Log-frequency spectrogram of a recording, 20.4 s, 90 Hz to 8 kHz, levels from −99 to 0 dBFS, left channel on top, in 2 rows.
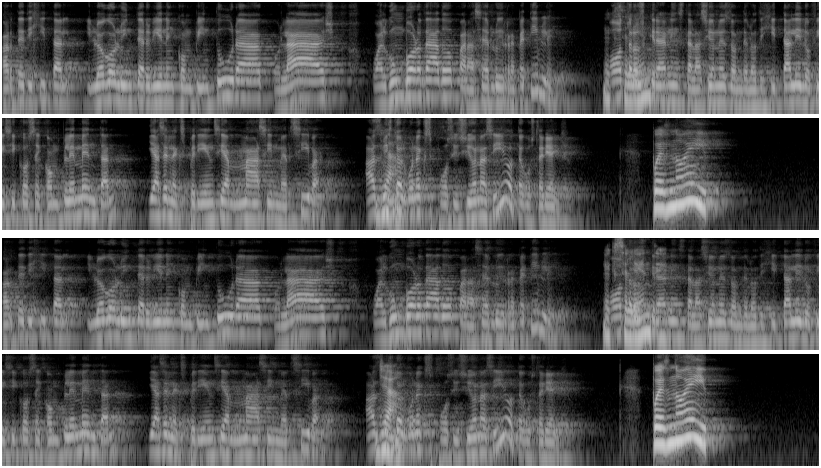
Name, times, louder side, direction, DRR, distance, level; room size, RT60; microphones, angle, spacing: voice 1, 0.0-4.1 4.6-6.9 7.6-11.6 12.0-14.2 14.8-17.2, left 2 dB, 45° left, 10 dB, 2.1 m, -37 dB
voice 2, 7.5-8.3 14.9-15.1 18.3-19.0, right 2 dB, 80° right, 15 dB, 1.2 m, -27 dB
28.0 x 18.5 x 9.8 m, 0.79 s
head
